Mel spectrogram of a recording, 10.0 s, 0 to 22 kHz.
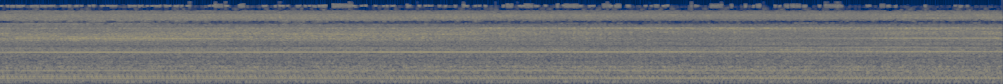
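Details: New Bosch Serie 4 WAN28281GB washing machine, final spin on a balanced load: constant high-pitched squeal over low drum hum; seal clear of drum, owner wonders about bearings or belt, source unclear.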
